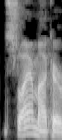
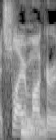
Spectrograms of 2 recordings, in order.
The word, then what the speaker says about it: Schleiermacher: Although Schleiermacher, right? And is that how you pronounce it? Yes, it is. Yeah, Schleiermacher is okay. The way to pronounce it. It's just fun trivia bit. Schleiermacher is apparently German for veil maker, which absolutely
